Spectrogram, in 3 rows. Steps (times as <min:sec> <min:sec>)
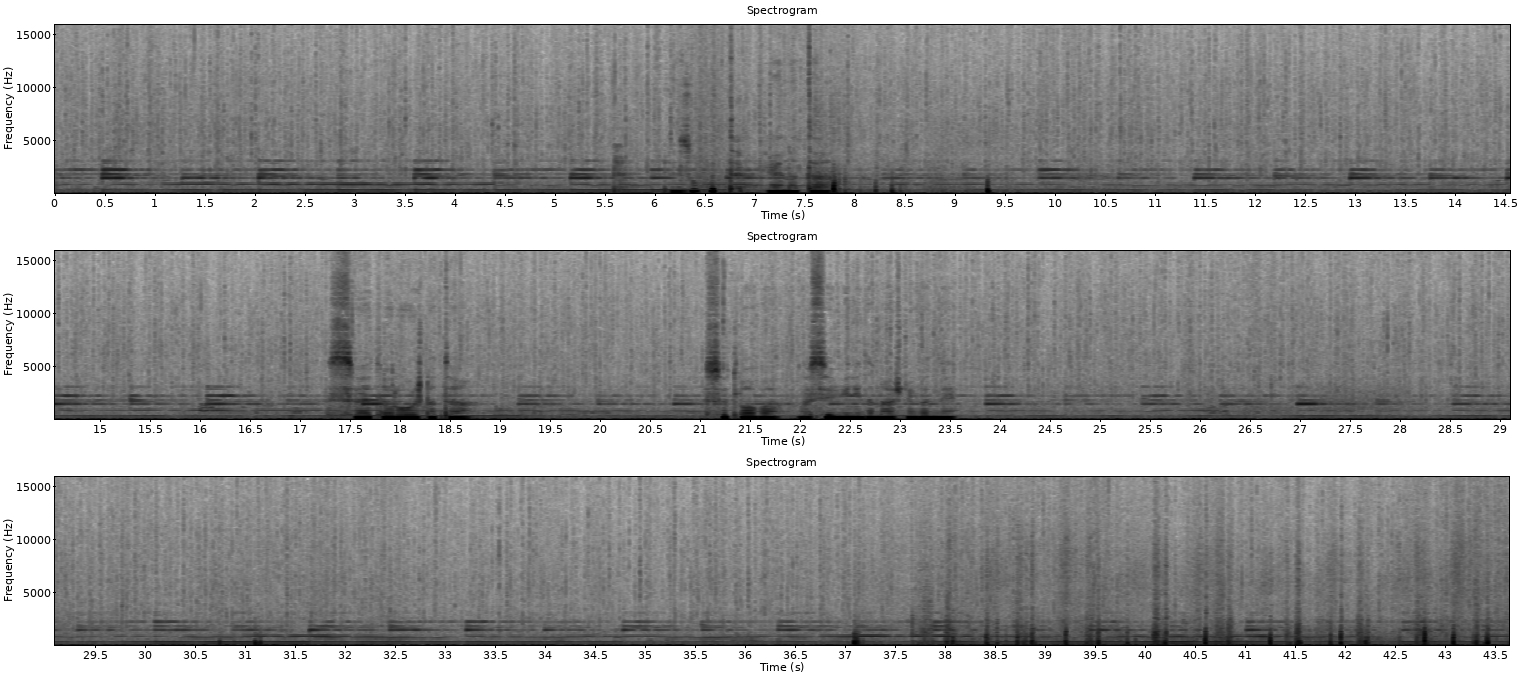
0:00.0 0:11.8, 0:30.2 0:31.9, 0:36.2 0:43.6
